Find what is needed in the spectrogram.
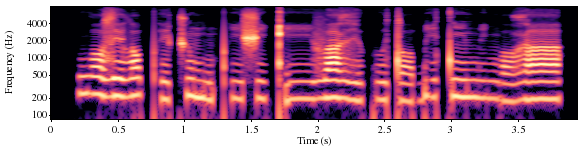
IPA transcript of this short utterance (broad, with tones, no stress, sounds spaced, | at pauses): w ɔ˦˨ z ɪ˦˨ l ɔ˦ pʰ ɪ˨ t͡ʃ ũ˦ b ũ˨ pʰ i˨ ʃ i˨ kʼ iː˨ v a˦ ɣ ɪ˨ kʷ i˨ t ɔ˨ ɓ i˦ t ĩ˦ m i˦ ŋ ɔ˨ ɣ a˦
